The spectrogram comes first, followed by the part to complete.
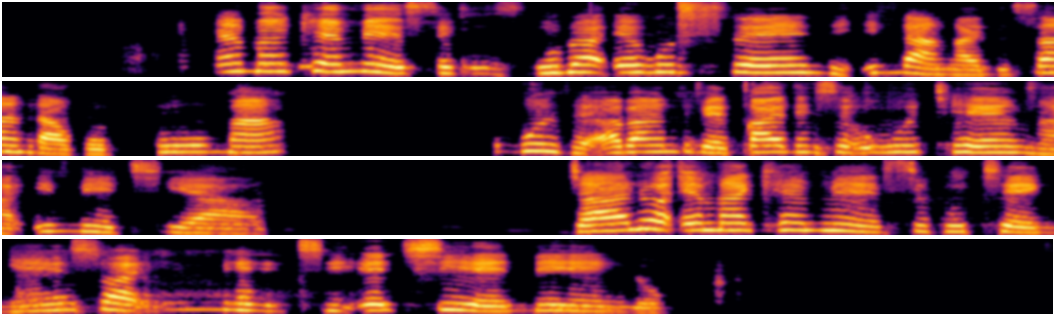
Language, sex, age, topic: North Ndebele, female, 25-35, health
